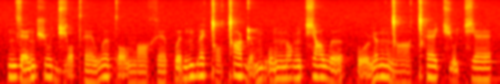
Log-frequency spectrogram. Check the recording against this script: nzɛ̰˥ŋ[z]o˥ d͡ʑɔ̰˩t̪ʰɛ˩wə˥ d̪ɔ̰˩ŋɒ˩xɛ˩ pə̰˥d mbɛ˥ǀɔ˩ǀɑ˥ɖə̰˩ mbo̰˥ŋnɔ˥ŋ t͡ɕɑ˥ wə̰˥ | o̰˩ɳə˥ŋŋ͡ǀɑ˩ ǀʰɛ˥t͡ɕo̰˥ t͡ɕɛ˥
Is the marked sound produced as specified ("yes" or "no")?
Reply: no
